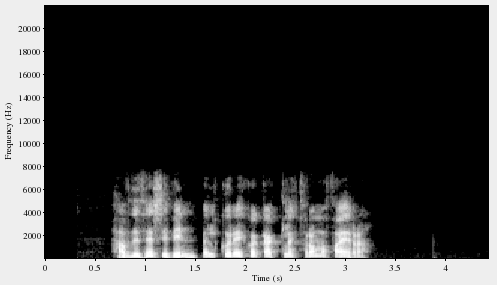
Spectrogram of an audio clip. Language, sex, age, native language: Icelandic, male, 30-39, Icelandic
